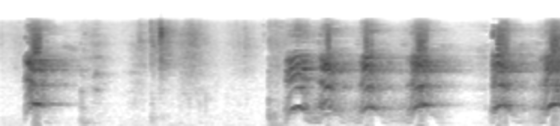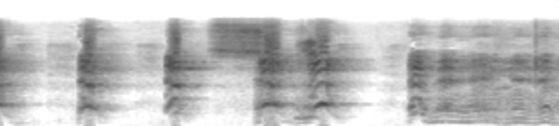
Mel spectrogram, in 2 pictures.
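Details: Ville the dog barking because he wants to play with Pajjen: bursts of quick, sharp barks, some in pairs, with short pauses between groups and a higher, squeakier yip near the end.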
